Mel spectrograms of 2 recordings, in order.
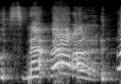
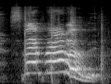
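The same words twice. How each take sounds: First: Laughing. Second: High, sharp snap out of it; mock wake-up call. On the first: Pretend. Reader jokes about shaking her viewer, laughing. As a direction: snap out of it through a laugh. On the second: Reader pretends to shake her viewer, high and sharp. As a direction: jolt them awake, pitched high. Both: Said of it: "I wish I could really just be like".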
